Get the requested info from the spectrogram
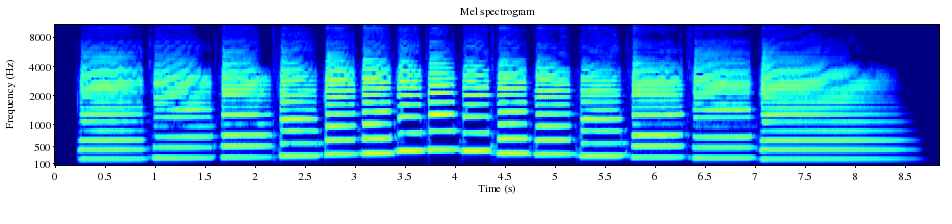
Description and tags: Sax Tenor - A minor - scale-bad-rithm-staccato-minor-harmonic
Part of the Good-sounds dataset of monophonic instrumental sounds.
instrument::sax_tenor
note::A
good-sounds-id::6229
mode::harmonic minor
Intentionally played as an example of scale-bad-rithm-staccato-minor-harmonic
good-sounds, scale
